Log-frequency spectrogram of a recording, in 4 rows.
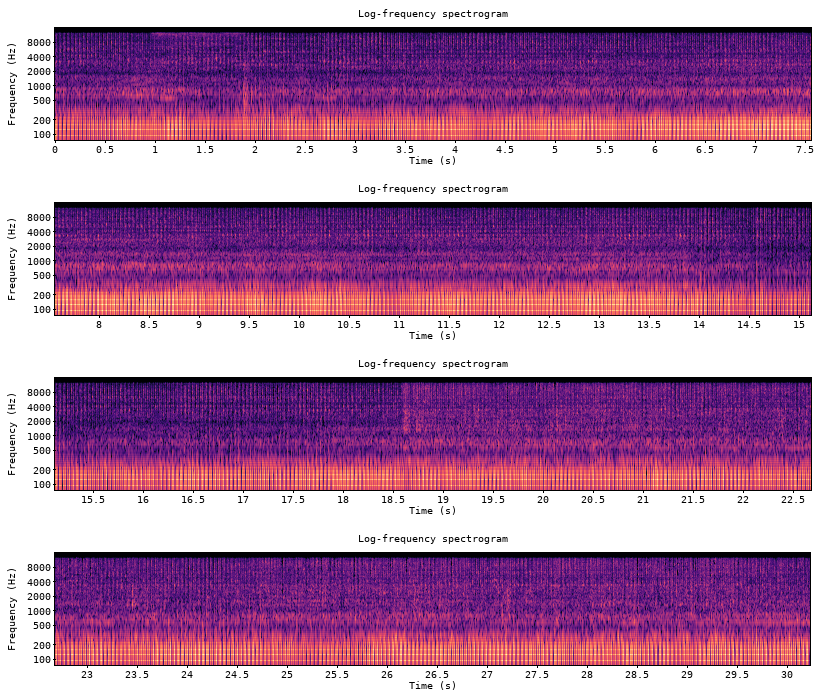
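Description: Ditch Witch Zahn R300 trencher's Kohler Command Pro two-cylinder gas engine running steadily at a constant speed.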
